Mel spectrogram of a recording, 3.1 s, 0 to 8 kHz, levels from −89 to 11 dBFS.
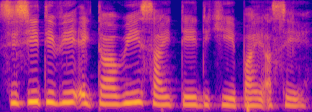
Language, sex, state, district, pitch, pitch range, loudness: Nagamese, female, Nagaland, Kohima, 215 Hz, 190-260 Hz, -14 LUFS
